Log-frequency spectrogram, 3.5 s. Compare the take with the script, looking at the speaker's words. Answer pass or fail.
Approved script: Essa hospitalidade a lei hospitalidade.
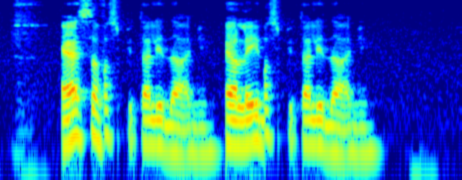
pass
